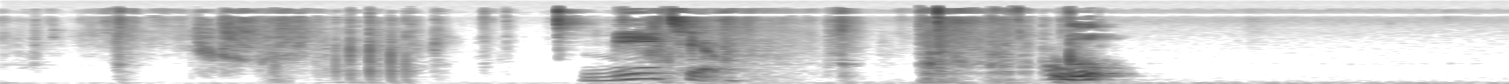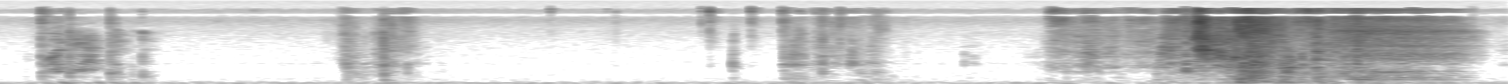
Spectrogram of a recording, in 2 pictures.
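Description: A woman reads aloud with animation, close by.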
